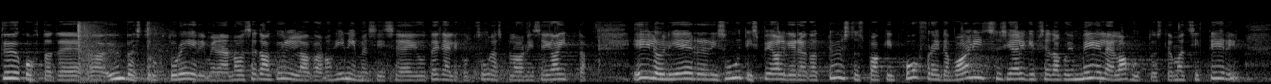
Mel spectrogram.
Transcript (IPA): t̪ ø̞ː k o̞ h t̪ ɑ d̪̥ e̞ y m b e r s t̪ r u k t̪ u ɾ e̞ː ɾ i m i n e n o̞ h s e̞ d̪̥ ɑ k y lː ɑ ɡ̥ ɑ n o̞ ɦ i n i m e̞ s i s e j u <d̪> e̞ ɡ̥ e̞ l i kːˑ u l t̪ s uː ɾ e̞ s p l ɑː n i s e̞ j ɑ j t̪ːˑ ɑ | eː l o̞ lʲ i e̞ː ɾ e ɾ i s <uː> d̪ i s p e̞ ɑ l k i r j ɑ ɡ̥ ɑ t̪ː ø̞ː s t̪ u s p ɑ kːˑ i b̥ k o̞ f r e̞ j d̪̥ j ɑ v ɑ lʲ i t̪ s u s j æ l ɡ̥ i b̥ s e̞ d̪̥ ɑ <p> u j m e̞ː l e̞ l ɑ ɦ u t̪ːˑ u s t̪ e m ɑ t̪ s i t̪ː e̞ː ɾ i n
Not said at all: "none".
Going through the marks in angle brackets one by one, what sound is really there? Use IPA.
t̪, uː, k

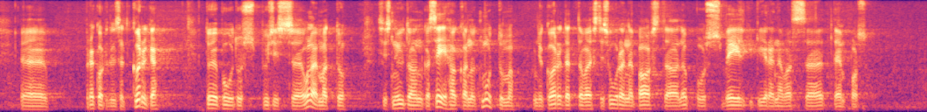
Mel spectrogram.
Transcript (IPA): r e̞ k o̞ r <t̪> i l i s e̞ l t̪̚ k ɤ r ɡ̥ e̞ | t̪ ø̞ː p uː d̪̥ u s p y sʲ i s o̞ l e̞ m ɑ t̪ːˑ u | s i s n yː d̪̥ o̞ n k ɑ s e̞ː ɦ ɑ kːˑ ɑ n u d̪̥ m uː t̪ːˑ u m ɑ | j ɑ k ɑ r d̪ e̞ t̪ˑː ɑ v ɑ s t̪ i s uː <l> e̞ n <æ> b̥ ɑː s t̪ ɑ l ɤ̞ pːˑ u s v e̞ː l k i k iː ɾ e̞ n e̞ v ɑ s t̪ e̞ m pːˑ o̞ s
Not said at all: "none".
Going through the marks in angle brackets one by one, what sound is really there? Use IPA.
d̪, ɾ, e

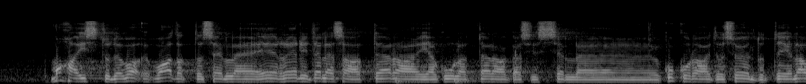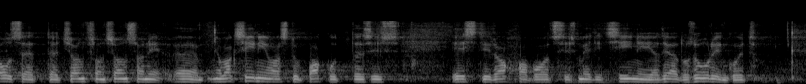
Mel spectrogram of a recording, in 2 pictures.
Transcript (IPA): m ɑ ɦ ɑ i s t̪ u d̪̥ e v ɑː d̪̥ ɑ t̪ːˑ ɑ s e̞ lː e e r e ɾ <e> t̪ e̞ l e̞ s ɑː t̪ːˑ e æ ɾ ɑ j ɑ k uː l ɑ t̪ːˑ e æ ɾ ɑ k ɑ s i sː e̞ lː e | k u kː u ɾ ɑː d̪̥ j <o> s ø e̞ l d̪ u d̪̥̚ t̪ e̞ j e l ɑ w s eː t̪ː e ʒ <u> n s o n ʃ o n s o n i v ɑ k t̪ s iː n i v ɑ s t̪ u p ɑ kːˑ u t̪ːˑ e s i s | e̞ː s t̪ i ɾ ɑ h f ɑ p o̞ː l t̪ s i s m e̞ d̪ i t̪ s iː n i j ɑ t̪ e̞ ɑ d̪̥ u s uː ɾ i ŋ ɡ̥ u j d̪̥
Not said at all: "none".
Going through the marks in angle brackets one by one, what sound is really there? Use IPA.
i, o, o

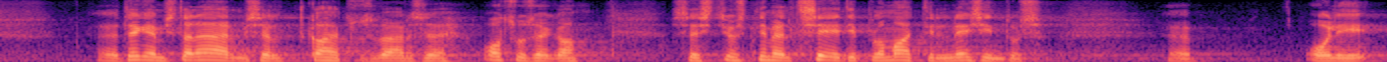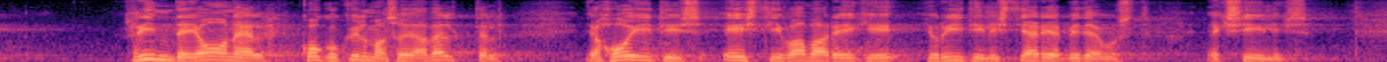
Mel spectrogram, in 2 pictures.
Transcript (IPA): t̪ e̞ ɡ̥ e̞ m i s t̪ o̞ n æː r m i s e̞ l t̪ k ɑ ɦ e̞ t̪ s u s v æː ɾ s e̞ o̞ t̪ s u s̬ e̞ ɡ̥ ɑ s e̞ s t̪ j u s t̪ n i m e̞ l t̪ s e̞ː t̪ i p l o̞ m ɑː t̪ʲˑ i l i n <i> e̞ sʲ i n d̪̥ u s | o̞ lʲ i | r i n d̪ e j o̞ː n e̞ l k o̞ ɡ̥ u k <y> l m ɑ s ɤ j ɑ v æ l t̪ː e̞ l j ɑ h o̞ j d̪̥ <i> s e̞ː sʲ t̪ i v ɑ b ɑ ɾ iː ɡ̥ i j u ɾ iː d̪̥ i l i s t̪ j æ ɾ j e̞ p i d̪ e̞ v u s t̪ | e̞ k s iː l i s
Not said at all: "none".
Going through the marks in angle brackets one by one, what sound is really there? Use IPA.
e, y, i

